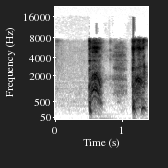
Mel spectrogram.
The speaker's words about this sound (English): I was breathing in as he coughed, too.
